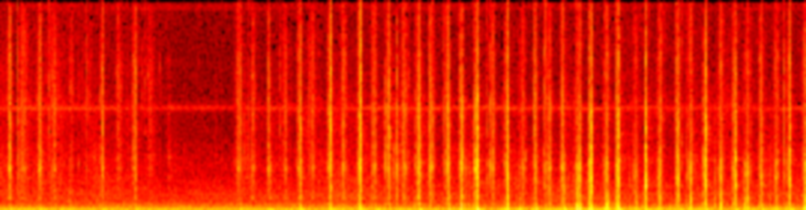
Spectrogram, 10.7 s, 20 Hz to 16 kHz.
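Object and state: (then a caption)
Plastic slide phone case clicking on a smartphone. A Note7 smartphone in a hard plastic slide case is held in both hands while a thumb pushes the sliding part back and forth, making an abnormal rubbing sound. Rapid, irregular, bright clicks ride over a low scraping rub, quieter for the first few seconds and then sharper and louder through the rest of the clip.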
